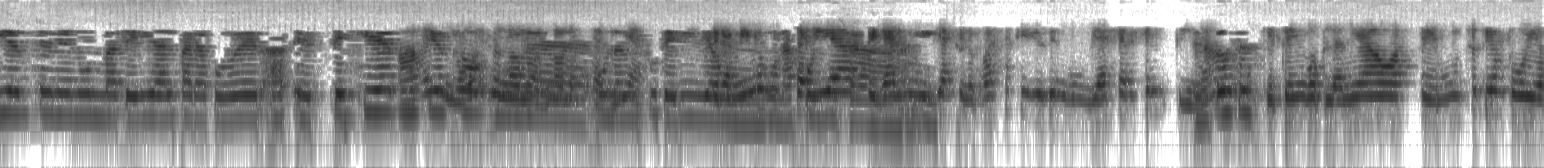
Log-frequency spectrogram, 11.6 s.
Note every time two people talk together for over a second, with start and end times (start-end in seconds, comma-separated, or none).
3.0-4.8, 5.3-7.0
